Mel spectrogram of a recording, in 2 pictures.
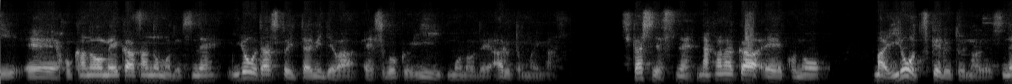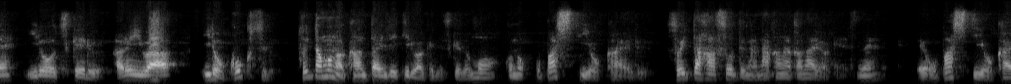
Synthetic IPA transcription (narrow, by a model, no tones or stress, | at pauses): ieːho̞kano̞me̞ːkaːsãnːo̞mod̪e̞sɨne̞iɾo̞ːd̪asɨ̥t̪oit̪ːaimʲid̪e̞β̞a̰esɨɡo̞kɯ̟iːmo̞no̞d̪e̞̰ʔa̰ɾɯ̟t̪o̞ːmo̞imasɨ̥ | ɕi̥kaɕid̪e̞sɨne̞nakanakaeːko̞no̞ | maiɾo̞ːt͡sɨ̥ke̞ɾɯ̟t̪o̞ji̟noa̰d̪e̞sɨne̞iɾo̞ːt͡sɨ̥ke̞ɾɯ̟aɾɯ̟iβa | iɾo̞ːko̞kɯ̥sɨɾɯ̟so̞it̪ːamo̞no̞ɡakãnt̪ãɲ̟id̪e̞kʲiɾɯ̟βake̞d̪e̞sɨ̥ke̞d̪o̞mo̞ko̞no̞ːpaɕi̥t̪ʲiːo̞kae̞̰ɾɯ̟ | so̞ːit̪ːaɦasːo̞ːt̪ːei̟ːnoanakanakanaiβa̰ke̞d̪e̞sɨne̞ | o̞paɕi̥t̪ʲiːo̞ka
